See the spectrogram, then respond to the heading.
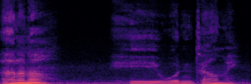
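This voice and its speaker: Slow, measured, secretive man. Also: mid-range voice, lively intonation, darkish tone, slight background noise. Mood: guarded. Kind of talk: dramatic video game dub acting.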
